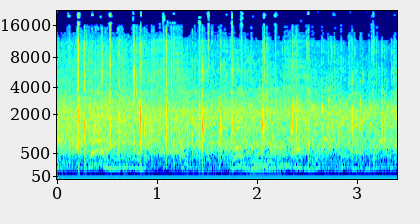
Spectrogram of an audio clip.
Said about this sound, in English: Look, clap your hands to encourage yourself.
